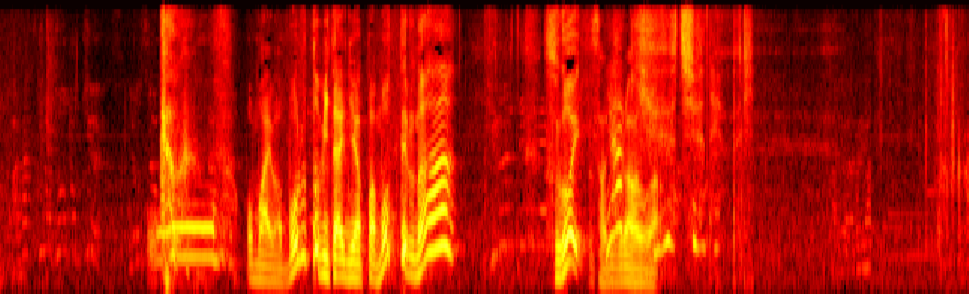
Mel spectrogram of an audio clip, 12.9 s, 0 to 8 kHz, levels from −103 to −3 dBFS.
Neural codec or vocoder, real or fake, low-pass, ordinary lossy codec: none; real; 7.2 kHz; none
